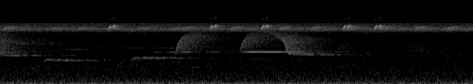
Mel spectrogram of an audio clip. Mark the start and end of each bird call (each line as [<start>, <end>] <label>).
[0.00, 0.94] Black-capped Becard (Pachyramphus marginatus)
[0.00, 2.64] Black-faced Antthrush (Formicarius analis)
[0.00, 4.73] Screaming Piha (Lipaugus vociferans)
[3.04, 4.73] Gray Antbird (Cercomacra cinerascens)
